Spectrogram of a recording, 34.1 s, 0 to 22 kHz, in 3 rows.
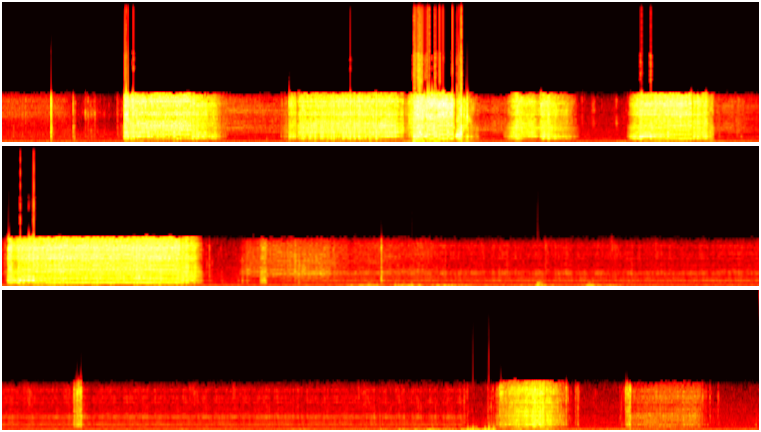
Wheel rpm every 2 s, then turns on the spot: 10, 60, 110, 90, 50, 60, 150, 40, 10, 10, 10, 10, 10, 10, 10, 30, 30.
6-12 14-16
